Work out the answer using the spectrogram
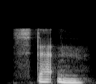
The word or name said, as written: statin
